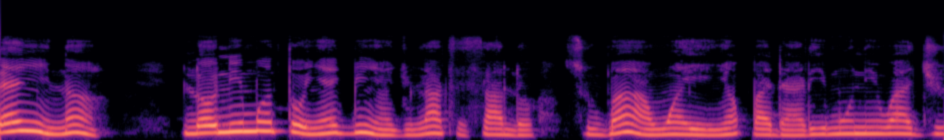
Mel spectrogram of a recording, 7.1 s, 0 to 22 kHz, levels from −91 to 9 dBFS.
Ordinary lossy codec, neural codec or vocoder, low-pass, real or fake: none; none; none; real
